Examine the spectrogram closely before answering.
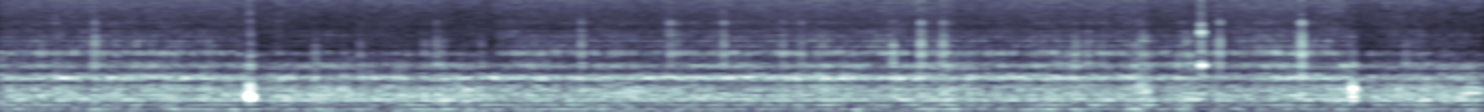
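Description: Bicycle coasting on asphalt with steady rolling noise, and a few sharp clicks, the loudest just after a second in.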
